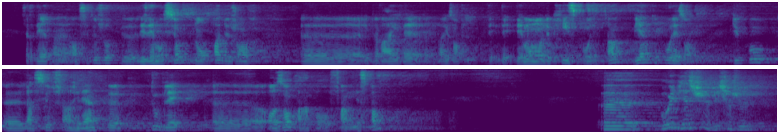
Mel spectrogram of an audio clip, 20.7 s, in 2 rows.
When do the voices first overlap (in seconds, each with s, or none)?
none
